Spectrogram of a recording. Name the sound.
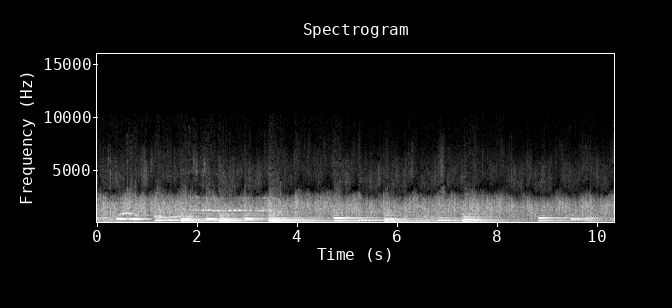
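audience applauding and acclaiming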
